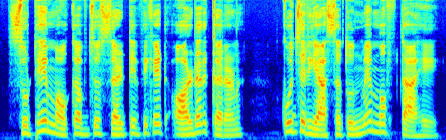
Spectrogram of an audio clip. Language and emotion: Sindhi, neutral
